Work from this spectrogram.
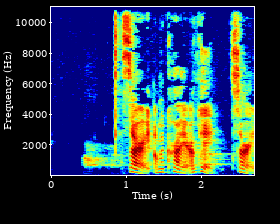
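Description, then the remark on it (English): Dogs bark and yip in the background while a woman speaks briefly over them, the barking coming in short, fairly loud bursts through the second half. “Also, I just want to say sorry for the dogs in the background.”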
